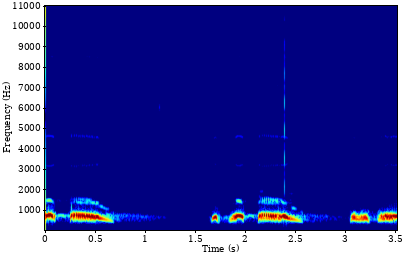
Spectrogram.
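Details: Male spotted dove calling to attract females, clean loud cooing: a short coo then a long falling coo, a pause, then two quick coos and a long descending coo, ending with two short coos.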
